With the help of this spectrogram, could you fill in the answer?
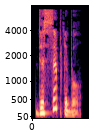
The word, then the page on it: discerptible: British English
